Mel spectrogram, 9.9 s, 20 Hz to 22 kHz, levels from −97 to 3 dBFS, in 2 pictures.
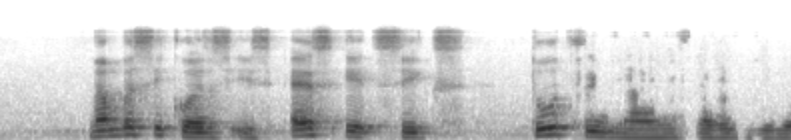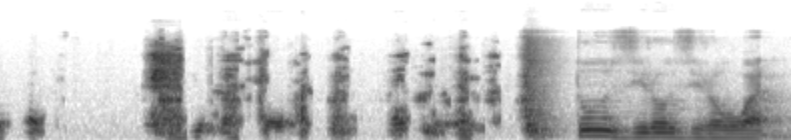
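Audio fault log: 3.56–5.46 s, 6.11–7.02 s, 7.33–8.20 s: speech suppressed in double talk. The talker's voice sinks by roughly 25 to 30 dB, thinning and breaking into pieces. The likely cause is the echo canceller failing to tell near talk from loudspeaker echo and pulling both down.
5.74–5.82 s: background gated by the echo canceller. The room sound dips by about 11 dB for a brief instant, then comes back. The canceller clamped the microphone while the loudspeaker played, and released it almost at once.
5.82–7.20 s, 7.41–8.51 s: other side's voice leaking through. A second voice comes through alongside the talker, in the first stretch roughly 5 dB above the speech, in the second roughly 5 dB below it. This is likely loudspeaker playback the echo canceller left in the microphone signal.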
